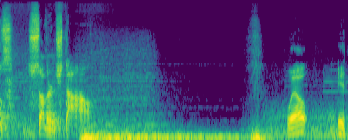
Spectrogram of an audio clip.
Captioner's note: logo thuds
